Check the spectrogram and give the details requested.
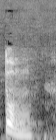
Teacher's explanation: Tum izhar syafawi, bukan tum tapi tum. Tum tak ada bunyi hamasnya, bunyi angin itu.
